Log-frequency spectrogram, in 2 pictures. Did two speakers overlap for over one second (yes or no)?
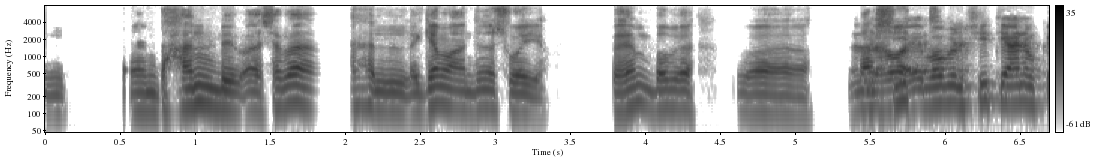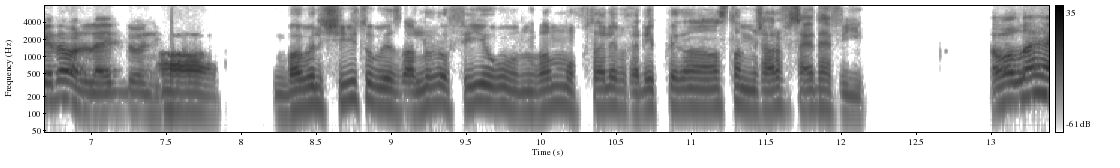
no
